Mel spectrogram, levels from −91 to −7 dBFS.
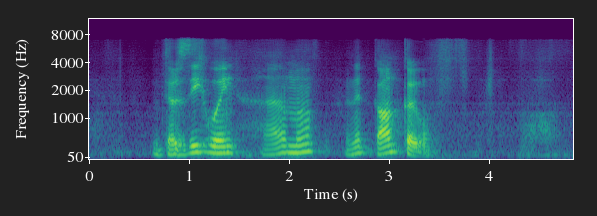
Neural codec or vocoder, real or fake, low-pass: codec, 16 kHz, 0.3 kbps, FocalCodec; fake; 7.2 kHz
